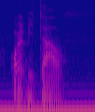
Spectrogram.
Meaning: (adjective) 1. orbital, concerning a circulating object's orbit 2. orbital, of or relating to the eye socket (eyehole)); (noun) orbital
- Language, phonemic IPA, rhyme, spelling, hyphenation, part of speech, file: Dutch, /ɔr.biˈtaːl/, -aːl, orbitaal, or‧bi‧taal, adjective / noun, Nl-orbitaal.ogg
